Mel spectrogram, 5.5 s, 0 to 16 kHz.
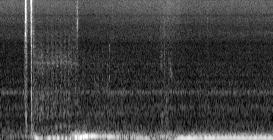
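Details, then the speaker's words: Lexus GS430, first start after exhaust valve guides were replaced, new valve stem seals fitted and cylinder heads skimmed to cure oil consumption. It cranks briefly, catches and settles to an even low idle with no misfire; idle spot on, no check engine light. "But the engine is idling absolutely spot on. There's no check engine light. Happy days."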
